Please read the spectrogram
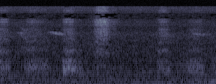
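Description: Near silence, with a few faint scratches of a felt-tip pen drawing lines on paper.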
